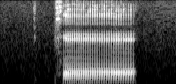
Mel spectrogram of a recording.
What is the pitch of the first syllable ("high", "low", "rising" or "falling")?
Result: low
